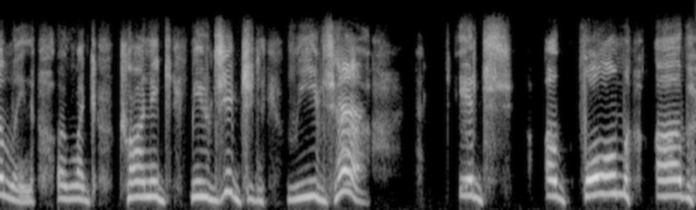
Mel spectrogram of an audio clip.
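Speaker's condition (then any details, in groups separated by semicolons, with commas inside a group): Cerebral palsy; uses walker and wheelchair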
